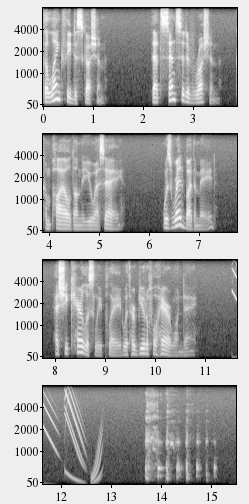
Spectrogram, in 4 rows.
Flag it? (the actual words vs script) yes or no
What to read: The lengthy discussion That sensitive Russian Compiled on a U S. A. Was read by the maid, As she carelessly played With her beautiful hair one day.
yes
